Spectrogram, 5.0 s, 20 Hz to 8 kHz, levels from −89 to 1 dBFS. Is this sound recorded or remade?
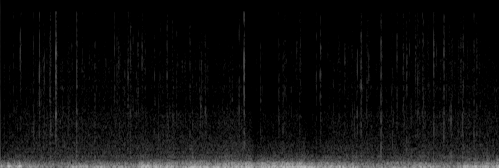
recorded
